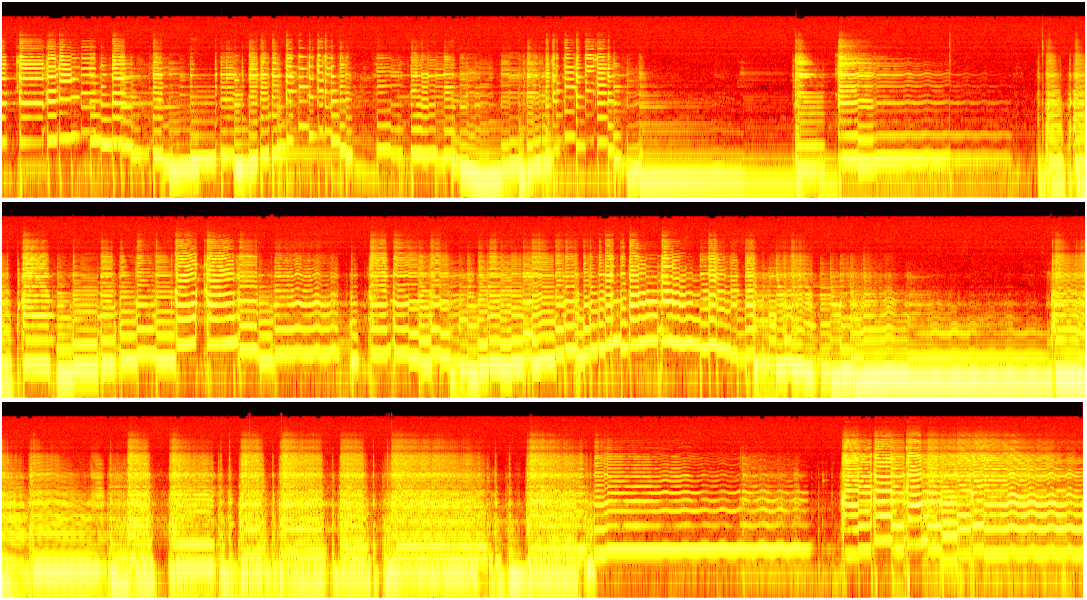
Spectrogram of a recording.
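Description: Electric guitar played through a ToadWorks Fat City Dual Overdrive pedal into an amp: overdriven lead lines with wide string bends and, later, fast picked runs.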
